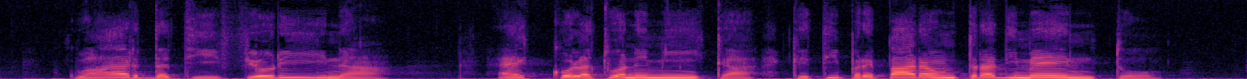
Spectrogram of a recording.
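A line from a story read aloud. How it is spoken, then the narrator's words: Bird shouting a warning. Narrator (Italian): l'uccello turchino ... gridò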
